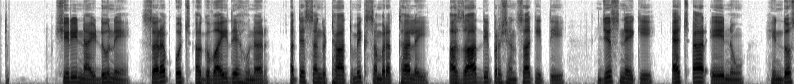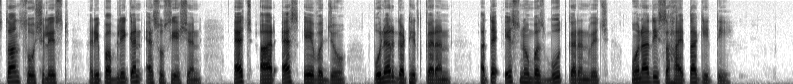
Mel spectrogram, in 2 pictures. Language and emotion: Punjabi, neutral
